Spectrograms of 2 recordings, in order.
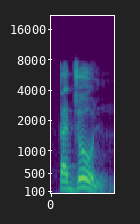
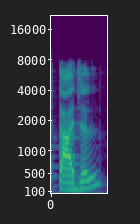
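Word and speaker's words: cajole: कजोल। इट इज नॉट काजल, इट इज कजोल।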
